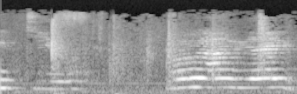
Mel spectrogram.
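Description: A young child's voice: a short spoken word at the start, then a note sung and held at one steady pitch for under a second near the end. A brief sharp click or rustle about half a second in.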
